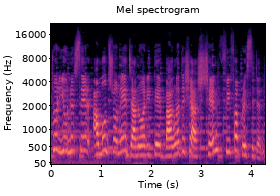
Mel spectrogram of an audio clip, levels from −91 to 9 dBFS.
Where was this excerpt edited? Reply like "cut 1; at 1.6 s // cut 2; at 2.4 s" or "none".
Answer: none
